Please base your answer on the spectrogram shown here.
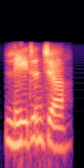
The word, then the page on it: Leyden jar: Indian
